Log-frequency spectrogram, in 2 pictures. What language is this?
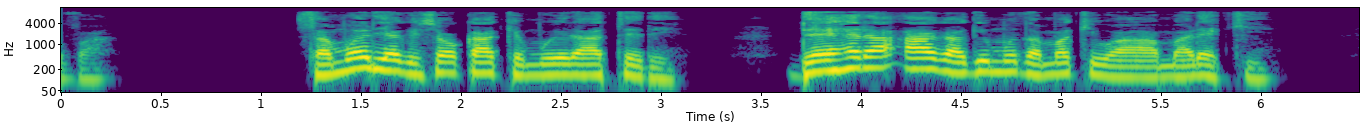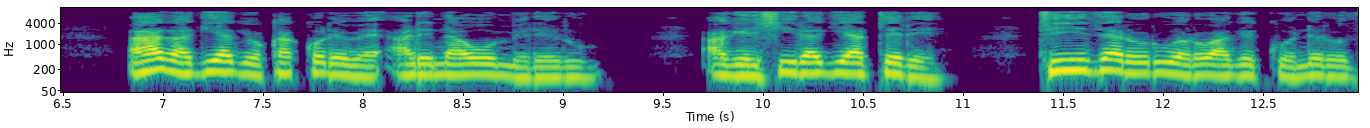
Kikuyu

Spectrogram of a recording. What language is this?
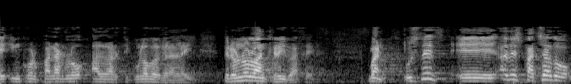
Spanish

